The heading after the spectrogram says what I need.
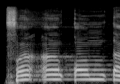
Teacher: Fa aqamta mim sukun lagi bertemu ta idhar safawi, dibaca jelas tanpa mendengung.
